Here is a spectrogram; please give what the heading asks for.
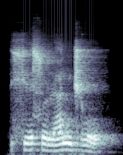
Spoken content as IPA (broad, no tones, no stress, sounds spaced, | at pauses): xʲ ə s o ɭ a n d͡ʒ o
